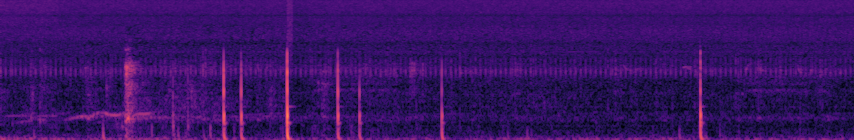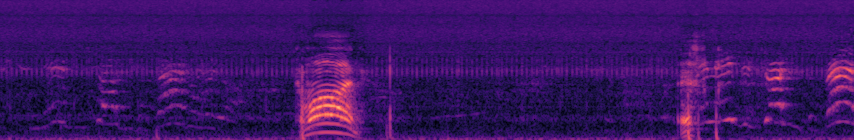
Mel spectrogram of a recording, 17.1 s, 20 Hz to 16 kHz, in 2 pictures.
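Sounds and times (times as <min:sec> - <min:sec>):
faint steady background noise: 0:00.0 - 0:17.0.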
